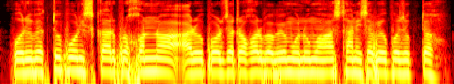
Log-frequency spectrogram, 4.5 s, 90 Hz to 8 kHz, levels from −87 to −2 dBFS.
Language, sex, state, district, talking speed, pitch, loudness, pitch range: Assamese, male, Assam, Kamrup Metropolitan, 130 wpm, 170 Hz, -14 LUFS, 165-175 Hz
